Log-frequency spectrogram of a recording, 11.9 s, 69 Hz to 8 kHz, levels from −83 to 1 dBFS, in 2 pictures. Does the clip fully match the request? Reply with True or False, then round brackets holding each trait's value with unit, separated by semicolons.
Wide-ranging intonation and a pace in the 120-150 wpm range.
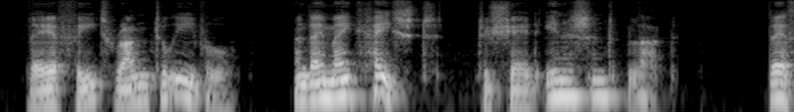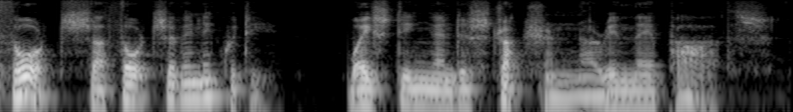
True (7.1 semitones; 135 wpm)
